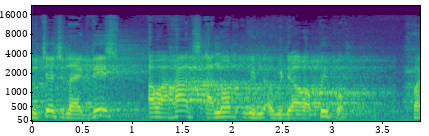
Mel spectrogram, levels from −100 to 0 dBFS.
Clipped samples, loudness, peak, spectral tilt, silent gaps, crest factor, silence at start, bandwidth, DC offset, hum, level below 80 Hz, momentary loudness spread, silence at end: under 0.1%; -15 LUFS; 0 dBFS; -5.5 dB/octave; none; 16 dB; 0 s; 15.5 kHz; under 0.1%; none; -46 dBFS; 10 LU; 0 s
